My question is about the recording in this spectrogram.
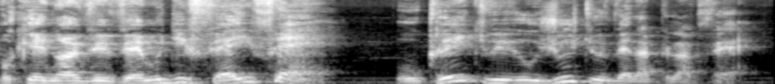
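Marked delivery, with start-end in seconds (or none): none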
